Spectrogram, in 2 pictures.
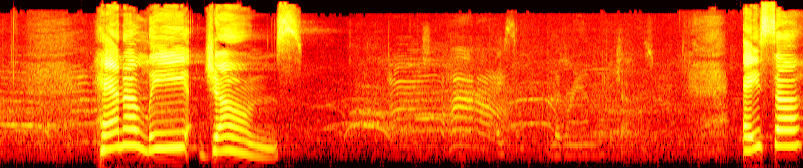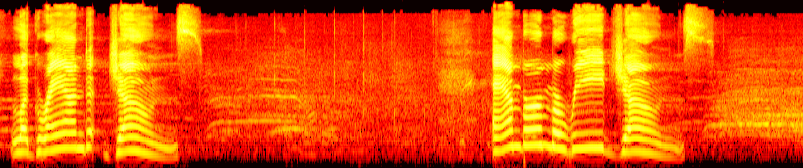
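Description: A man reads out names over a loudspeaker in a large echoing hall.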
